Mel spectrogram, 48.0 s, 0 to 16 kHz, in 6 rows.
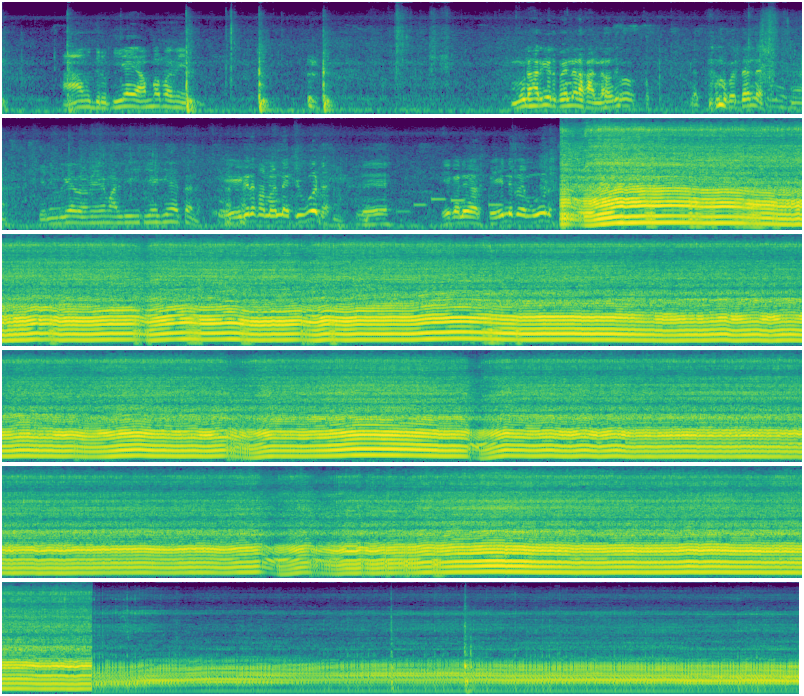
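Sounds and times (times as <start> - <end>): chainsaw cutting wood: 13.5 - 47.9.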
